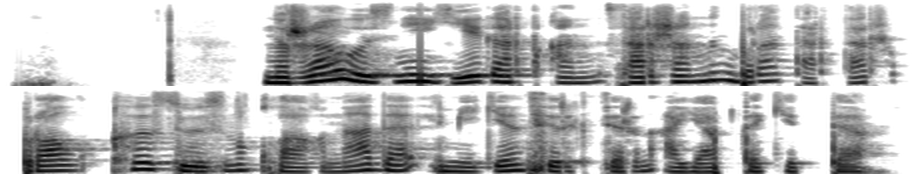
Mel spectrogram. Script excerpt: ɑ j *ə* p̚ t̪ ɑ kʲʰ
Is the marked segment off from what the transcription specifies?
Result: yes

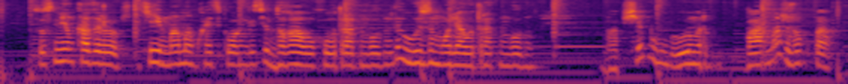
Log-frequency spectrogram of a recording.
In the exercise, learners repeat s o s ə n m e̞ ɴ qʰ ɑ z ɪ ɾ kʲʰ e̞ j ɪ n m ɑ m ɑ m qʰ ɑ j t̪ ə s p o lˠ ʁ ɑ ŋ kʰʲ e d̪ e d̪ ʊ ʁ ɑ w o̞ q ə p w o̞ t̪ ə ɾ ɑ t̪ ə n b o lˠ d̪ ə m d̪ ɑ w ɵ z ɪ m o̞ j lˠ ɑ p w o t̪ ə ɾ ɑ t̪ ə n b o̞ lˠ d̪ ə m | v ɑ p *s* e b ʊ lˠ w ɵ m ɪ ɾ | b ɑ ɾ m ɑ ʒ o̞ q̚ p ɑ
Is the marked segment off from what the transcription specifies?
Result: yes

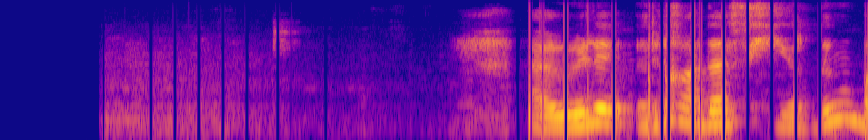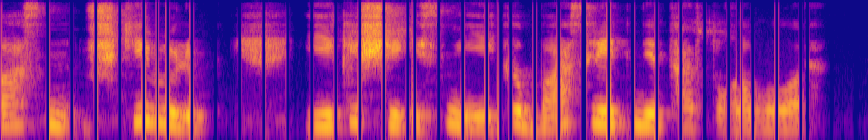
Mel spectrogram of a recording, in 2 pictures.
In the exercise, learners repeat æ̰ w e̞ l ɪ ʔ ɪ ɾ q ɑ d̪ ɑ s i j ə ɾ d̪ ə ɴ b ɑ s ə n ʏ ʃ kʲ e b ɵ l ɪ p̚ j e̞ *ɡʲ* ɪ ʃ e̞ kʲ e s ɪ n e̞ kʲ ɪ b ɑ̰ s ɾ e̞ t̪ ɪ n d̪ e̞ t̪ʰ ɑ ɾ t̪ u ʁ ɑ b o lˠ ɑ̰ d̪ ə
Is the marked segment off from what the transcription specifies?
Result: yes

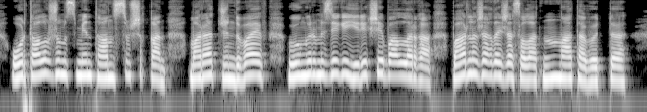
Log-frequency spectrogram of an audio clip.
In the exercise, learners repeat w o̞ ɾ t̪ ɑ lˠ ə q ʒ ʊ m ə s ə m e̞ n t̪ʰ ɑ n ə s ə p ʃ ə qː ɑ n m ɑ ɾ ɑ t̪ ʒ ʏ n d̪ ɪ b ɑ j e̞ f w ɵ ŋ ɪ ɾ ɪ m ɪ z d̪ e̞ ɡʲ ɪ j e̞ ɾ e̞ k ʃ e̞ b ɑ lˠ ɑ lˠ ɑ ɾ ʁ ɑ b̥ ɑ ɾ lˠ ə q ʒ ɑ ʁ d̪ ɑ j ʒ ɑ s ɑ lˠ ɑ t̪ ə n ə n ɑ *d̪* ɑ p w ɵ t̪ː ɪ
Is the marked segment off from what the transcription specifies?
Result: yes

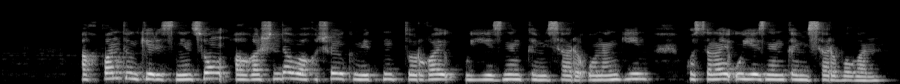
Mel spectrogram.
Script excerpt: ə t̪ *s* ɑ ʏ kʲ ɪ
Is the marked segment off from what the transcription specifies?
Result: yes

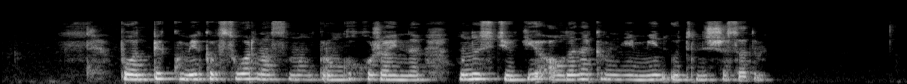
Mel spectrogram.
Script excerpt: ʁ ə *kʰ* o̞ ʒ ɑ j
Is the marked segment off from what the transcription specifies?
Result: yes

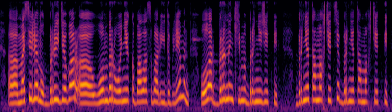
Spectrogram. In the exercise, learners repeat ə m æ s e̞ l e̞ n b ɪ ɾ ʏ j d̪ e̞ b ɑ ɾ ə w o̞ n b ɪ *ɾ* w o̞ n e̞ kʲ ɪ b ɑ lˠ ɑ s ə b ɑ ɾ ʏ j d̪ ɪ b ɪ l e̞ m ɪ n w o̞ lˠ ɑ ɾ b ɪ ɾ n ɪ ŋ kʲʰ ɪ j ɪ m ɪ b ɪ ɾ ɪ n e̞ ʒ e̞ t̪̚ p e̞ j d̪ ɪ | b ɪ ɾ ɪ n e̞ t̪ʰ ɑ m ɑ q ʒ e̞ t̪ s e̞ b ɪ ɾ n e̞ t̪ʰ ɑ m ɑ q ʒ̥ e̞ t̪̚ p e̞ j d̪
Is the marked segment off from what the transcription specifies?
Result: no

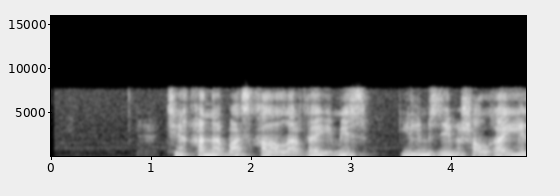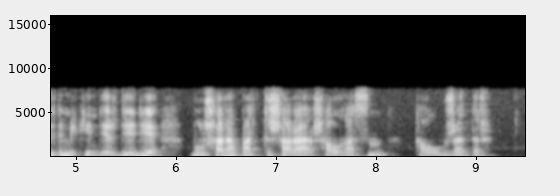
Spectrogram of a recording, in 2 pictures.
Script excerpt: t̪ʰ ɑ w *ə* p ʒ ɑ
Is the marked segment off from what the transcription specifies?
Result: no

